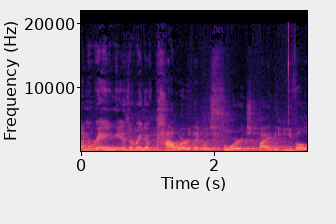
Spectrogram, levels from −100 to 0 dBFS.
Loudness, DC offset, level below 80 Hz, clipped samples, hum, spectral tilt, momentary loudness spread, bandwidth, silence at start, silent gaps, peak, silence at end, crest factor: -29 LUFS; under 0.1%; -46 dBFS; under 0.1%; none; -6 dB/octave; 4 LU; over 20 kHz; 0 s; none; -14 dBFS; 0 s; 14 dB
